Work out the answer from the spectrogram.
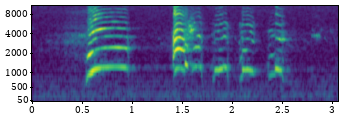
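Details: African Fish Eagle call played back from a recording, the species' iconic call: a ringing, yelping sound of one long clear note, then three or four shorter falling yelps in quick succession.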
